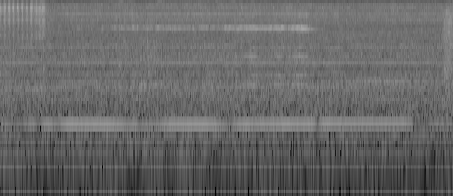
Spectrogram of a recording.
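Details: Quiet, steady hum with one clean, even tone and no screeching from a Panasonic Z-chassis VHS VCR playing tape smoothly after heads contaminated by residue from a bad tape were cleaned; normal playback.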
